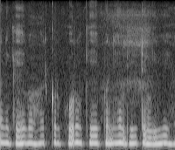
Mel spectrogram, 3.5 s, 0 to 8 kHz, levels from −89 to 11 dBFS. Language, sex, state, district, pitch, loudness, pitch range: Hindi, male, Uttar Pradesh, Saharanpur, 145 Hz, -15 LUFS, 140-150 Hz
